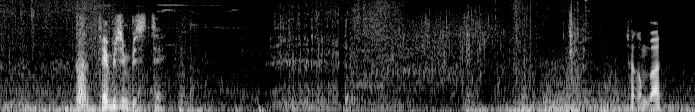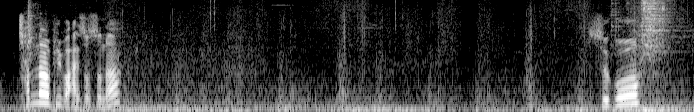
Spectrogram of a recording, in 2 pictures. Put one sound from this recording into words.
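A spell crackles and whooshes.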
